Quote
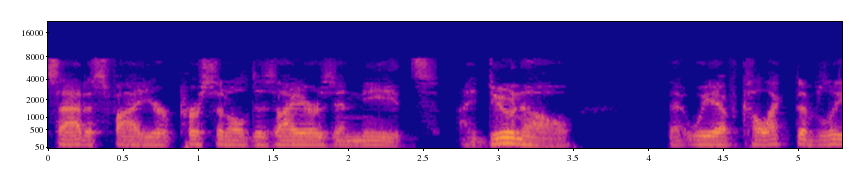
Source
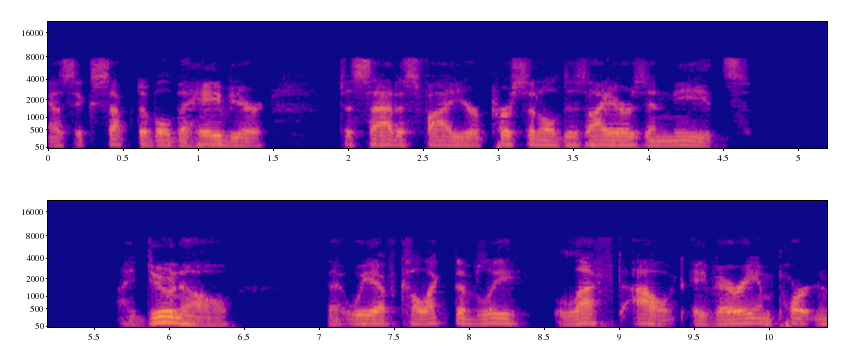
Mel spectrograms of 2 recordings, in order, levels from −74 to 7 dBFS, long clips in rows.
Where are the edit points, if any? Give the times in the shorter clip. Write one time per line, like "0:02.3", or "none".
0:02.6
